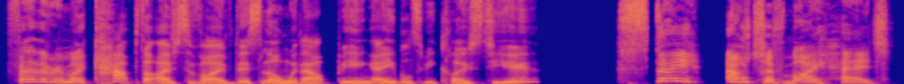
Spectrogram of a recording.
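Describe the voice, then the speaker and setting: A woman's voice: lowish voice, big pitch swings, normal speed, fairly bright tone, dry recording, clean studio sound. An actress playing a brash, big-hearted tiefling barbarian woman in a video game, blunt and swaggering in manner. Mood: earnest, tender, then bitter, anguished. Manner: blunt, slangy, swearing, swaggering.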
